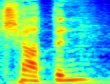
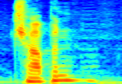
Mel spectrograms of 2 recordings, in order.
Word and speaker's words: Chopin: I believe it's pronounced Chopin. Chopin.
